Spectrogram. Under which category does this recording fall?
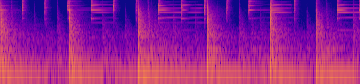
Music > Solo percussion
